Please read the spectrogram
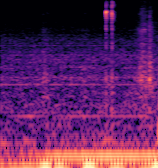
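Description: A computer mouse clicking: one quick pair of sharp clicks about one and a half seconds in, over a faint low hum.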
